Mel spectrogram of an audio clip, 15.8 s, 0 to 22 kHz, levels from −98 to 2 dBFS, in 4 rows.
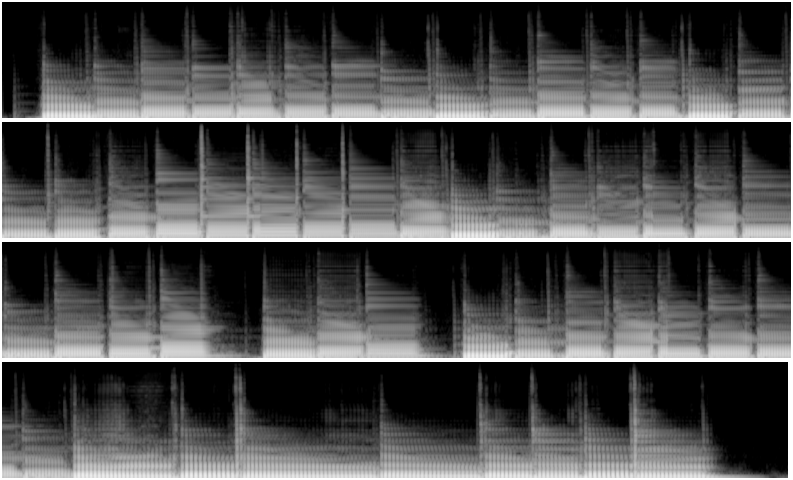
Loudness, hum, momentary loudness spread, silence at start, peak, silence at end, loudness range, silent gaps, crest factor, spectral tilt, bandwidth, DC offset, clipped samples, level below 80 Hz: -16 LUFS; none; 6 LU; 0.2 s; 0 dBFS; 0.25 s; 3 LU; none; 14 dB; -11 dB/octave; 3.9 kHz; under 0.1%; under 0.1%; -20 dBFS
